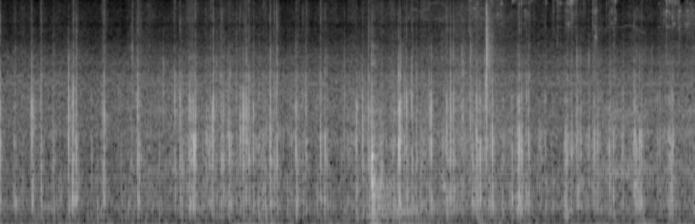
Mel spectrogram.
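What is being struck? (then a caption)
Soft leather handbag. Long blue nails scratch and tap the side panel of a hollow red soft-leather handbag. Quiet, dry, crinkly scraping is broken by a quick run of sharp, bright taps that die away almost at once, with no low end beneath them.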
